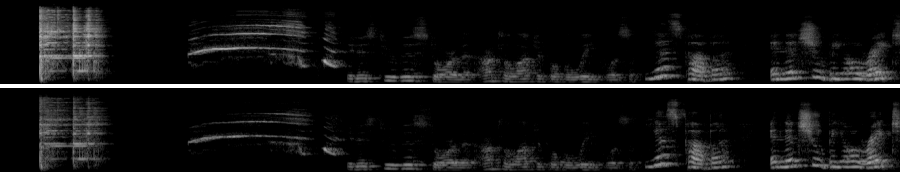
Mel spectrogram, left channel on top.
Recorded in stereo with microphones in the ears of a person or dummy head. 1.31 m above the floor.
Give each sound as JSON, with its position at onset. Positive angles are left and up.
{"t": 0.4, "sound": "dishes clattering", "side_deg": 65, "distance_m": 1.1}
{"t": 1.9, "sound": "singing", "side_deg": 75, "distance_m": 2.5}
{"t": 3.5, "sound": "a man speaking", "side_deg": 5, "distance_m": 3.5}
{"t": 6.5, "sound": "a woman speaking", "side_deg": -55, "distance_m": 6.0}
